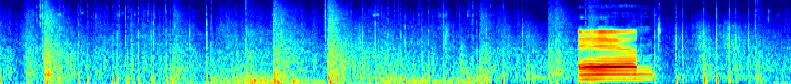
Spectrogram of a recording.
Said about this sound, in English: I'm gonna order everyone to open up fire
